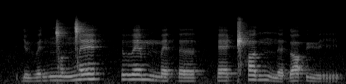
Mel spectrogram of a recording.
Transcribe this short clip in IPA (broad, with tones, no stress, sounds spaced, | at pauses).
ɗ y˩ β ø˧ d ŋ͡ǀ o˧ ŋ͡ǀ ɛ˥ | β ɛ˥ mː ɛ˧ θ ə˧ | ɛ˧ ǁʰ ɒ˥ d nː ə˩ ɗ ɒ˥ ʔ y˩ r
